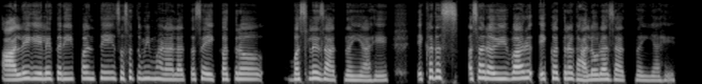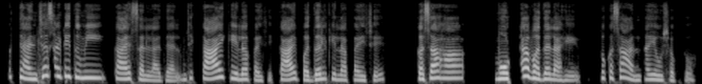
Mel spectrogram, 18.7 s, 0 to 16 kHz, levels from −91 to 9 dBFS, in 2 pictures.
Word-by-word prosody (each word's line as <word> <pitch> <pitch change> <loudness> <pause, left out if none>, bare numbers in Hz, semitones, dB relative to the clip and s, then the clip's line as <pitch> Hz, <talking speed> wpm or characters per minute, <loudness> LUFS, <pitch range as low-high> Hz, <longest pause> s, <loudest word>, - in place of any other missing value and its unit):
आले 235 +5 +3
गेले 250 0 +2
तरी 240 -1 0
पण 255 -1 0
ते 260 -1 -2
जसं 255 +3 -1
तुम्ही 260 0 -1
म्हणालात 220 -3 -2
तसं 225 +3 -3
एकत्र 230 +1 -1 0.7
बसले 250 +3 +2
जात 220 -4 -1
नाही 190 -1 -1
आहे. 185 +1 -4 0.4
एखादा 300 +6 0
स्स-असा 255 +4 -1
रविवार 250 +1 +4 0.2
एकत्र 250 +2 -1
घालवला 215 +1 +1
जात 205 -3 -2 0.2
नाही 185 -2 -6
आहे. 180 +2 -9 0.5
मग 320 - -9
त्यांच्यासाठी 350 - +3
तुम्ही 285 -1 +3 0.2
काय 245 -1 +3
सल्ला 190 -6 -2
द्याल. 165 -2 -6
म्हणजे 215 +5 -7
काय 260 +5 +5
केलं 230 -4 +2
पाहिजे? 175 -3 -6
काय 215 +3 +3
बदल 210 +5 +2
केला 210 -4 -2
पाहिजे? 190 +1 -5 0.5
कसा 275 +5 +5
हा 275 0 +2 0.5
मोठा 250 +8 +7
बदल 235 -2 +3
आहे 185 -2 -4 0.3
तो - - -1
कसा 285 +1 -1
आणता 210 0 -3
येऊ 210 -2 +1
शकतो? 175 +3 -10
235 Hz, 145 wpm, -23 LUFS, 205-260 Hz, 0.7 s, मोठा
